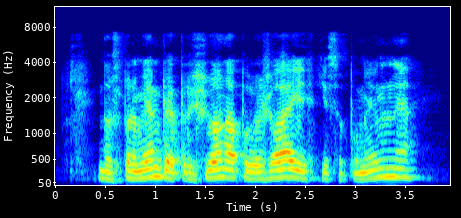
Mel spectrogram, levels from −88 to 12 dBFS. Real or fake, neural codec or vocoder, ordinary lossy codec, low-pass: fake; codec, 16 kHz, 4 kbps, FreqCodec, smaller model; AAC, 64 kbps; 7.2 kHz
